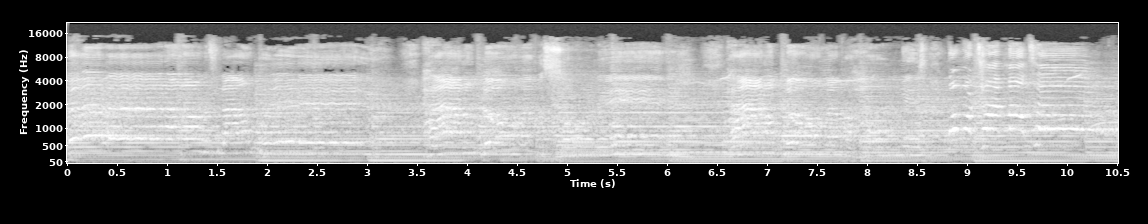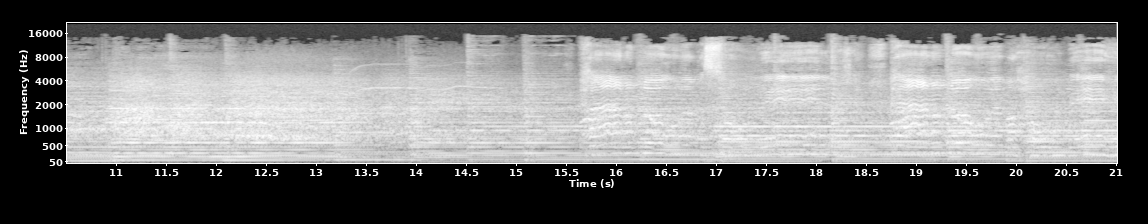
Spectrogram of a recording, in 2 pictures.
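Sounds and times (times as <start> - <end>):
woman singing into a microphone: 0.0 - 10.4, 15.6 - 21.0
live pop band playing: 0.0 - 21.0.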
